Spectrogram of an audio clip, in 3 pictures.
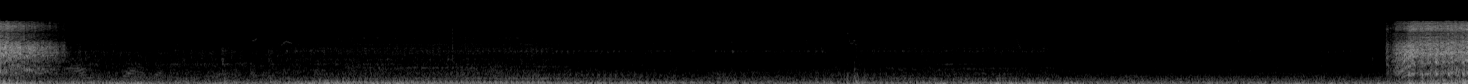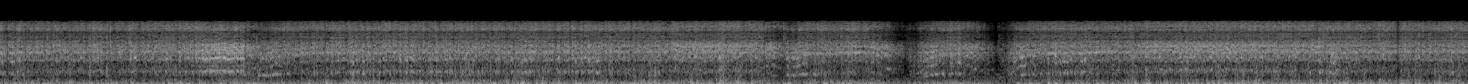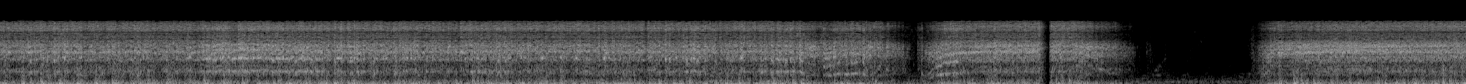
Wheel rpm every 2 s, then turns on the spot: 0, 0, 0, 0, 0, 0, 10, 140, 150, 160, 160, 110, 120, 160, 160, 160, 160, 160, 120, 100, 30, 160.
none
